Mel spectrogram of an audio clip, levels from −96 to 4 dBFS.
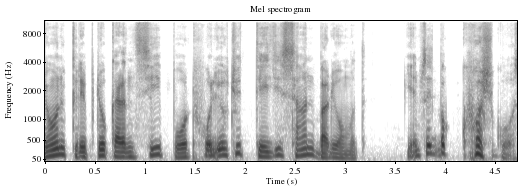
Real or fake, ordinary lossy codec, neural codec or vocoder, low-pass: fake; none; vocoder, 22.05 kHz, 80 mel bands, WaveNeXt; none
